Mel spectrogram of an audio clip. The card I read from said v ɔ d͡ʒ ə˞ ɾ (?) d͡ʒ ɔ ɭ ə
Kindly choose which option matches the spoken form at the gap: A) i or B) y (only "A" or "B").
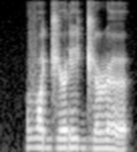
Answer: A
